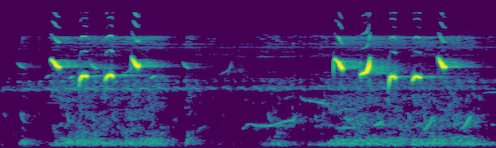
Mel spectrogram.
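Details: Lesser green leafbird in the wild, sound used as a lure: two phrases of four to five crisp whistled notes, alternating higher and lower pitches, separated by a short quiet gap.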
